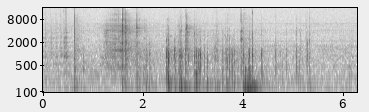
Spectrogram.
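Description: Handling noises on a tabletop: scattered light clicks, a brief scrape about a second in, then a quick run of small clicks and taps as a thin metal solder-paste stencil and a taped PCB frame are moved about.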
